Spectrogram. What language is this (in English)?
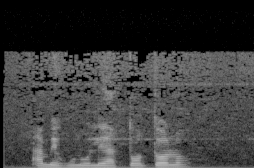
Aja (Benin)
